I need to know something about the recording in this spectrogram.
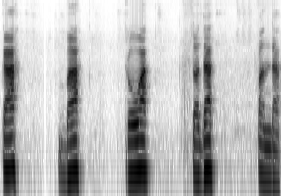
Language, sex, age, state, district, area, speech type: Kashmiri, male, 18-30, Jammu and Kashmir, Kulgam, rural, spontaneous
